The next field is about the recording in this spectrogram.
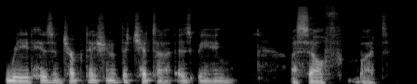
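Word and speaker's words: citta: Um so spelling is ci although it is pronounced in English chitta.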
